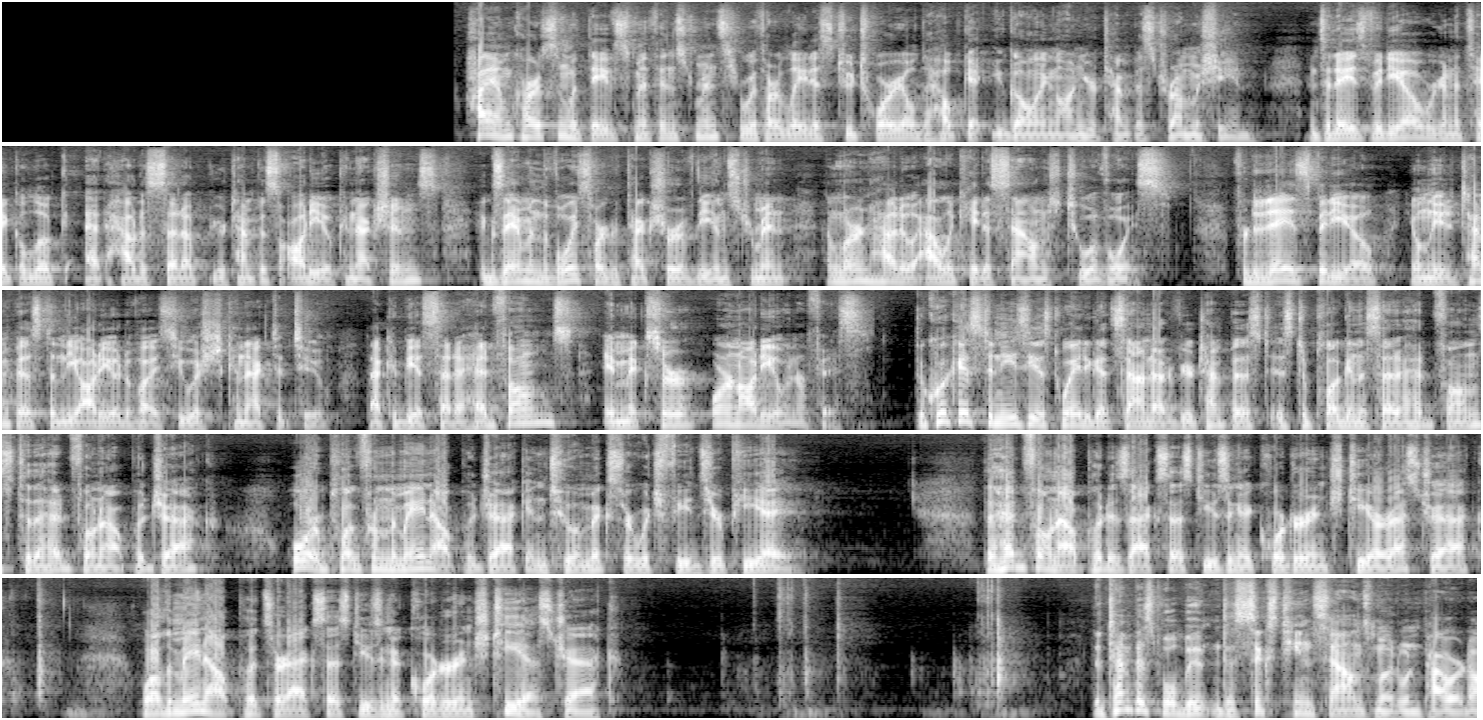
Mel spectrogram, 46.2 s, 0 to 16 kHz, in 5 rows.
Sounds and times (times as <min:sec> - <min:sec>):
Speech: 0:02.9 - 0:32.8, 0:33.8 - 0:37.2, 0:37.8 - 0:41.0, 0:43.8 - 0:46.1.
